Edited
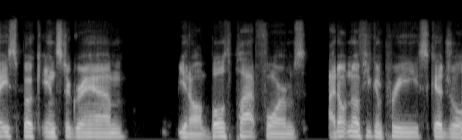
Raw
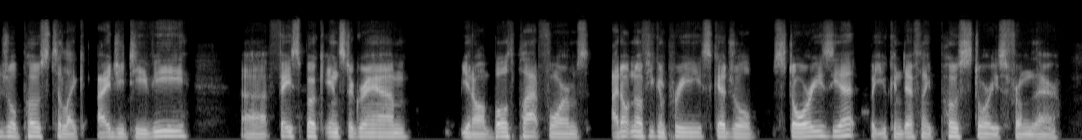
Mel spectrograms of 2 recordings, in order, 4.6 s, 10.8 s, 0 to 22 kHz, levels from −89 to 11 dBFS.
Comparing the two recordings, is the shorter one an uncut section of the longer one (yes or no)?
yes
